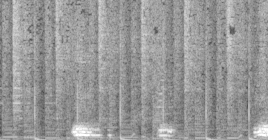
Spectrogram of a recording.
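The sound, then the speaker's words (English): A dog barks three times at a steady pace in the background, sounding muffled, with faint low background noise between the barks. “That dog was speaking Dwarven.”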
